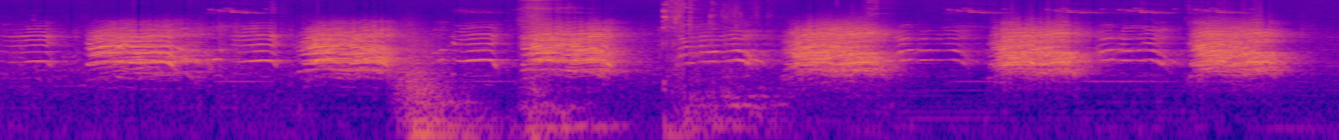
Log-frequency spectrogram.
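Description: A large arena crowd at an LPL League of Legends match in Shanghai, Suning Gaming vs. Rogue Warriors, roars in loud rhythmic waves of chanting and shouting, with about eight swelling bursts and short dips between them.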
